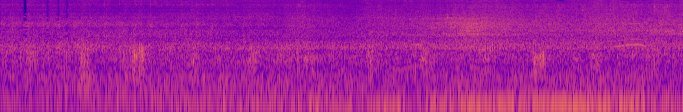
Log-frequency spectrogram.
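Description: Wind buffeting the microphone over the low rumble of road traffic, which swells about two-thirds of the way through as a vehicle goes by, with a walker's footsteps at roughly two a second.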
